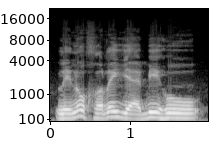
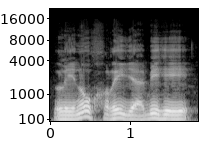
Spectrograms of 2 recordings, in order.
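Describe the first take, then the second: First: The last word ends with a 'u' vowel. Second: The last word ends with an 'i' vowel. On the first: It is rather heavy to pronounce. The speaker calls it wrong. "kalau kita pertahankan hu, ... agak berat itu ya" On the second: It is easy to pronounce and pleasant to hear. The speaker calls it right. "supaya mudah melafazkannya sekaligus enak didengar"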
